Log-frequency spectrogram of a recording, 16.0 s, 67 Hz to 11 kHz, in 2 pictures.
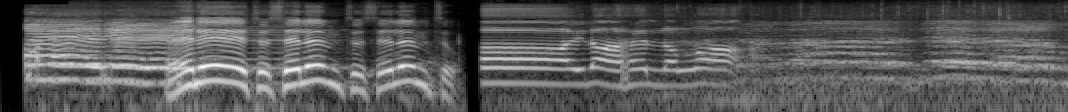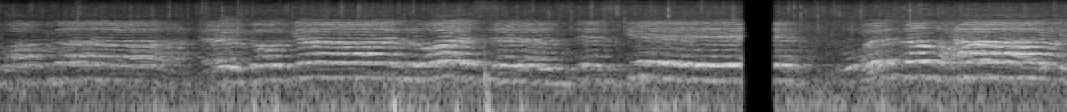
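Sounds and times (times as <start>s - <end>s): person chanting a cappella: 0.2s - 2.2s, 3.6s - 16.0s.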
